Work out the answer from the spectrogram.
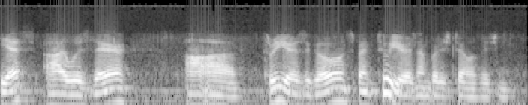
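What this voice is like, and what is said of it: Slight British accent. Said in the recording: “do I detect a slight British accent?”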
